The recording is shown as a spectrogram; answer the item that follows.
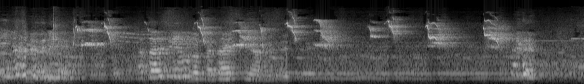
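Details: Baby otters at an otter cafe in Ikebukuro, Tokyo, friendly and curious while playing with a visitor, squeak and chirp in high, piercing bursts, one after another.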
